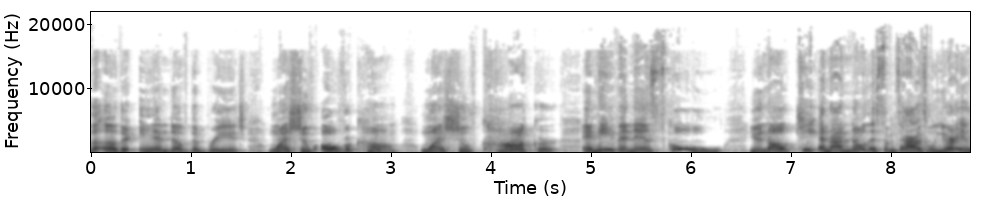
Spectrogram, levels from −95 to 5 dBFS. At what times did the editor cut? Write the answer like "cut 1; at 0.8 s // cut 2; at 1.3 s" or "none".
cut 1; at 4.9 s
